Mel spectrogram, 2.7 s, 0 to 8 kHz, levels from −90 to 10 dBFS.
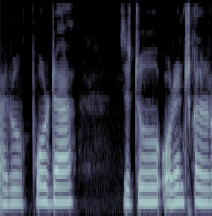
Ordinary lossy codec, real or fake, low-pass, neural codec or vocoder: none; real; 7.2 kHz; none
